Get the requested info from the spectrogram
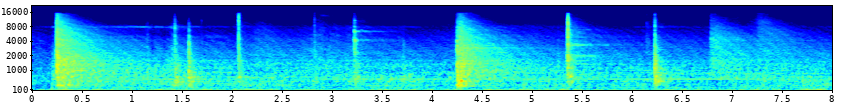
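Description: Sharp metal clanks and taps of assembly work, about nine in all, the loudest just after the start and about four seconds in, each ringing out with echo over a low steady hum.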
